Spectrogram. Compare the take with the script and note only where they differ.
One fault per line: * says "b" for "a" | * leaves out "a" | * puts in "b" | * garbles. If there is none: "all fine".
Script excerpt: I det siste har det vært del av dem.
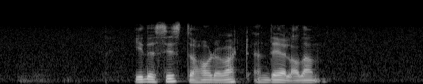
* puts in "en"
